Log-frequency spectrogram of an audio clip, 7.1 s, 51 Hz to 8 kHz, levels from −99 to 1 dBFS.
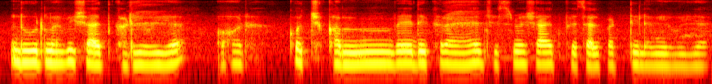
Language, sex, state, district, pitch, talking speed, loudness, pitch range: Hindi, female, Jharkhand, Jamtara, 175 Hz, 185 wpm, -19 LUFS, 170-185 Hz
